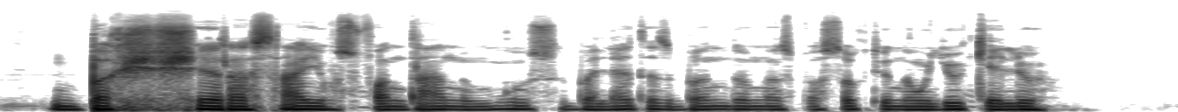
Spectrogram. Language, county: Lithuanian, Tauragė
